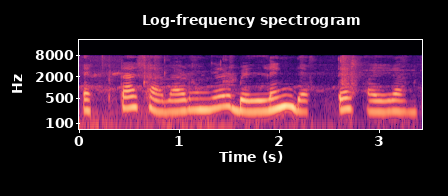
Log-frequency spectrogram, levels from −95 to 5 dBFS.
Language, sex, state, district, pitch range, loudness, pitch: Bengali, female, Assam, Hailakandi, 215-255 Hz, -13 LUFS, 230 Hz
